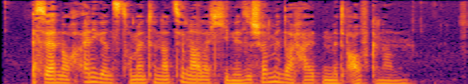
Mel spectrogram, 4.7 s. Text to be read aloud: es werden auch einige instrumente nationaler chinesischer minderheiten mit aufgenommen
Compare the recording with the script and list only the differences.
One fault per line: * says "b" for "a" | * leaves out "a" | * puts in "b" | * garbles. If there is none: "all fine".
all fine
